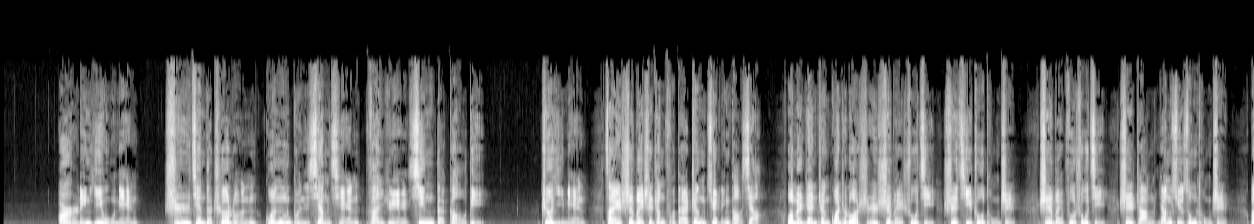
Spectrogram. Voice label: 男-政府机构-应急之花 市政府应急系统宣传, 配音案例

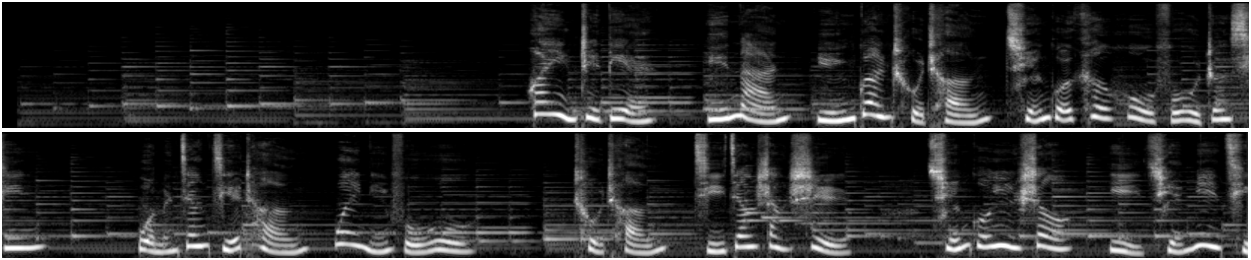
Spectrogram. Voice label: 女 彩铃, 国语女声配音, 磁性; 您好！欢迎致电云南云冠褚橙全国客户服务中心

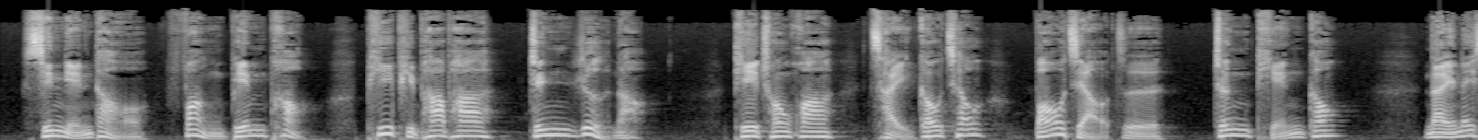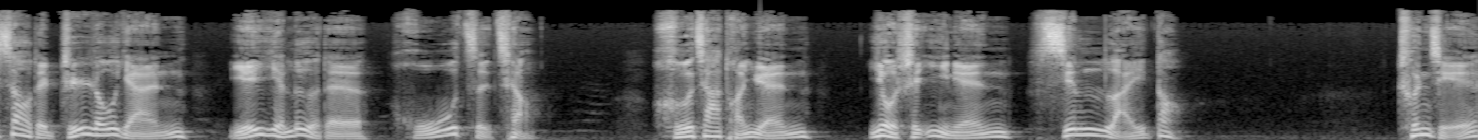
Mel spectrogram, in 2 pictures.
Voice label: 男 文化 片头解说词, 配音; 中华年夜饭大片头解说词

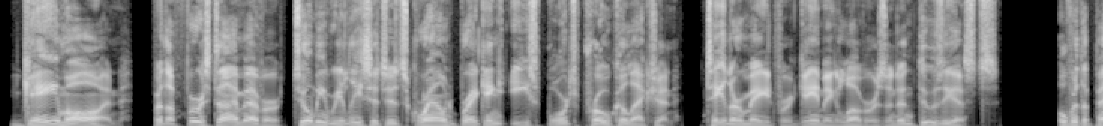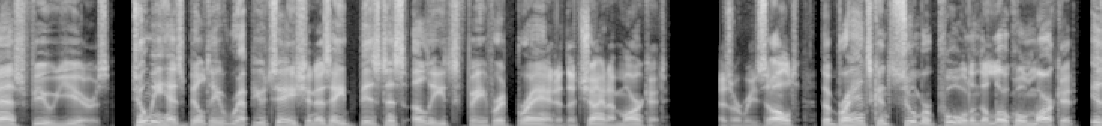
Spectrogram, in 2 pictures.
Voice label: 外籍英语男, 电子竞技介绍, E-sports intro

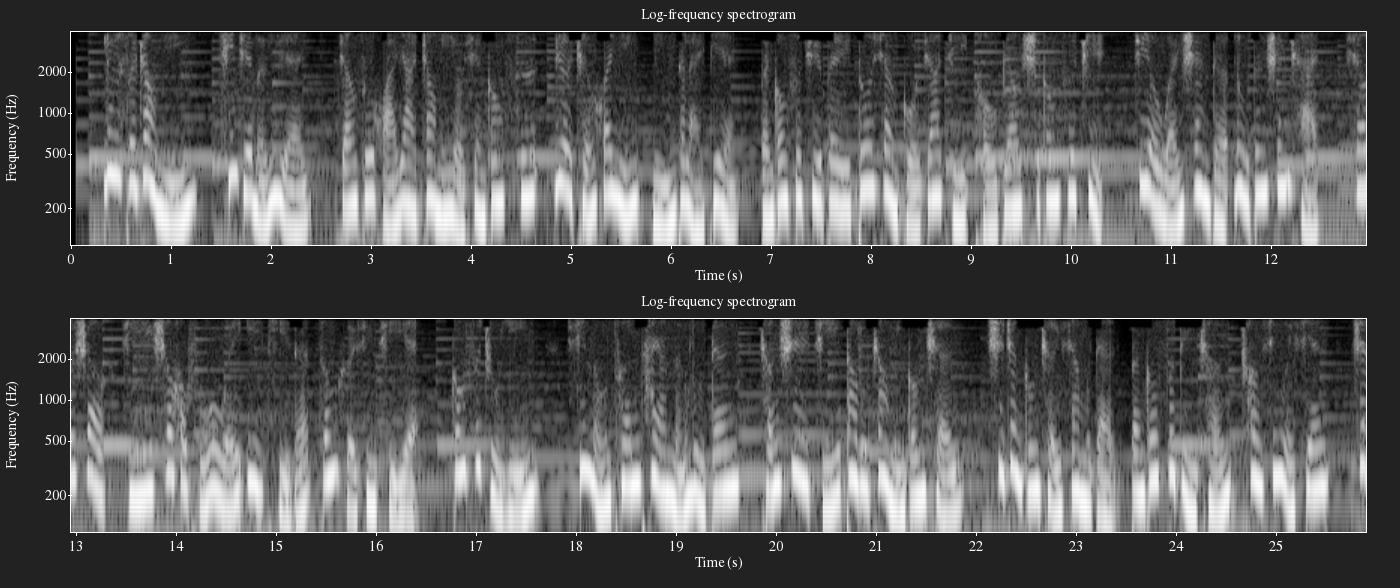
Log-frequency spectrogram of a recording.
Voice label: 女, 彩铃, 照明; 华亚照明

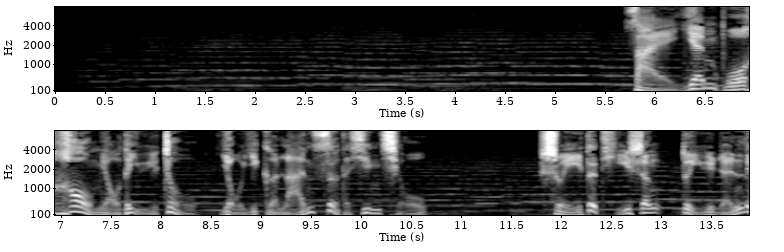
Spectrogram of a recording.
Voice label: 专题 水泵宣传介绍 舒缓大气, 国语男声配音; 本溪水泵宣传介绍

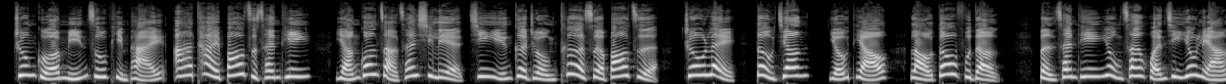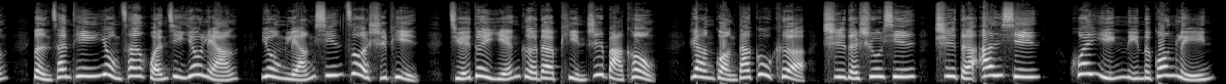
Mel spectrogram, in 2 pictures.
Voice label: 女 促销, 国语女声配音; 阿泰包子

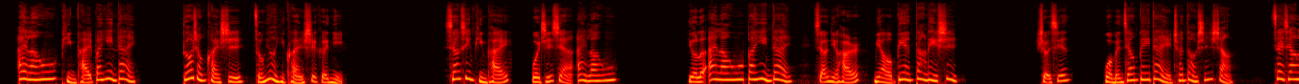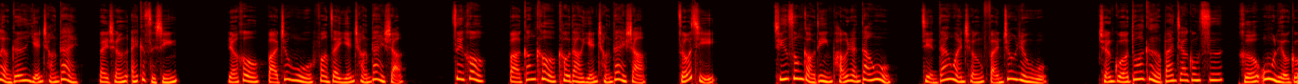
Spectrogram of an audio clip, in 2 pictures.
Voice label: 女 产品解说 品牌搬运袋

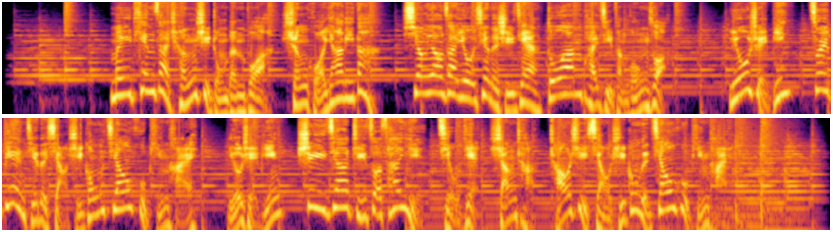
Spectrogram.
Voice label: 男 职场平台; 飞碟说

